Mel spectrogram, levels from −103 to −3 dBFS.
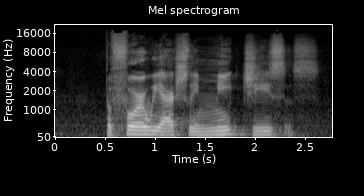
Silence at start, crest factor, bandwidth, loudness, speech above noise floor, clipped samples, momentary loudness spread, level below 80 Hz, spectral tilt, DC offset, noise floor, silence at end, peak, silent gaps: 0.5 s; 20 dB; 17 kHz; -34 LUFS; 39 dB; under 0.1%; 15 LU; -80 dBFS; -5 dB/octave; under 0.1%; -73 dBFS; 0.2 s; -16 dBFS; none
